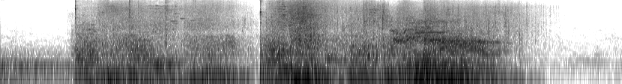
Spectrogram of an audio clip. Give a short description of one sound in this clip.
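Game sound effects whoosh and burst loudly.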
